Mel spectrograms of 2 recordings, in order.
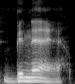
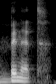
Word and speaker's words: Binet: Alfred Binet, or Binet, depending on your pronunciation.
